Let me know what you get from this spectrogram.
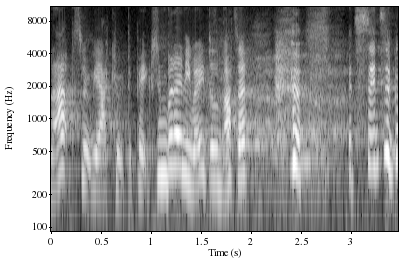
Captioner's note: audience laughing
